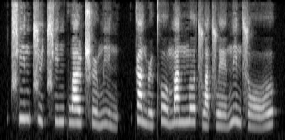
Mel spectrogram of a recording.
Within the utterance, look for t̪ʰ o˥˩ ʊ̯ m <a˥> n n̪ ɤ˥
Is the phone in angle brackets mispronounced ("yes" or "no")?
no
